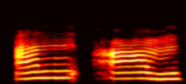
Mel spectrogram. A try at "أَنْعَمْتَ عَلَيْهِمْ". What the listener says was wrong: நீங்க அண்ண உச்சரிச்சுட்டு கஷ்டப்பட்டு ஐன் எடுக்கிறீங்க, அது பிரியுது. அன்அம்த அன்ஆம்த அல்ல. அன்அம்த இன்ன சேரணும்.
